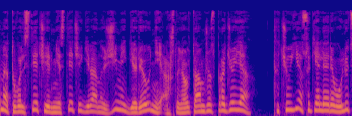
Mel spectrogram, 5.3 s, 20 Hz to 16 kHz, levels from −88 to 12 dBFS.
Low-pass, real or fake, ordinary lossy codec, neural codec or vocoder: 14.4 kHz; real; MP3, 48 kbps; none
